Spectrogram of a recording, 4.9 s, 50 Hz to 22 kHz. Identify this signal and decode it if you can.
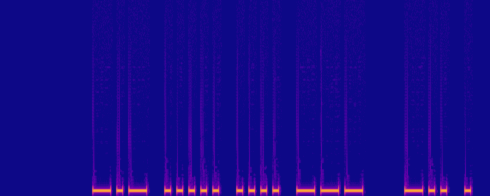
Morse code, heard as a keyed tone, about 21 wpm, 700 Hz. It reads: K5HO DE
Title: USA Callsign DE Callsign - 4 Characters - 20wpm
